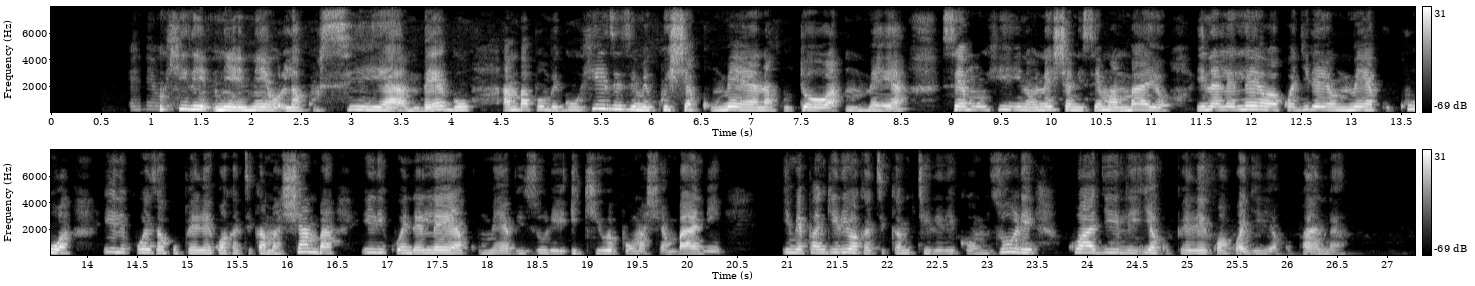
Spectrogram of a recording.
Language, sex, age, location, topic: Swahili, female, 36-49, Dar es Salaam, agriculture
